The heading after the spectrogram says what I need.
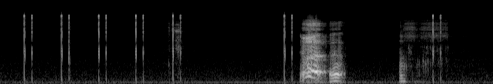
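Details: Rapid sharp repeated clicking hiccup catches then brief voiced sounds while a person talks through a bout of hiccups.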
